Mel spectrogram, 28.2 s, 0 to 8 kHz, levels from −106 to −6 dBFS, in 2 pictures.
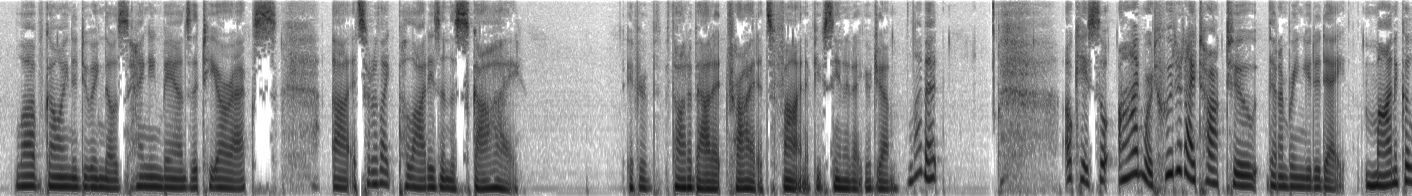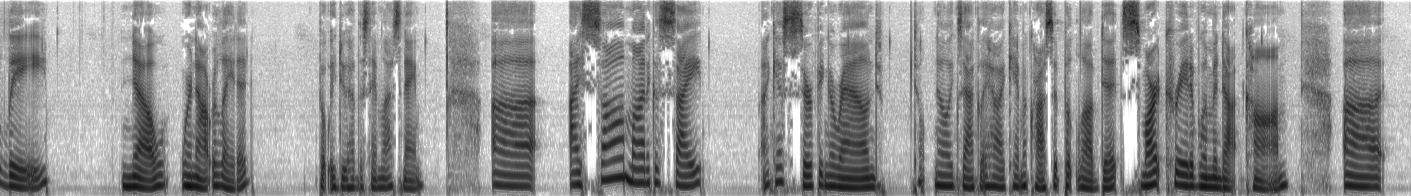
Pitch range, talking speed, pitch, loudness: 125-165 Hz, 180 wpm, 145 Hz, -20 LUFS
